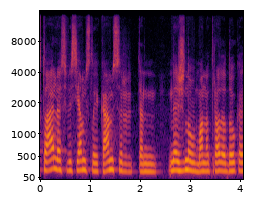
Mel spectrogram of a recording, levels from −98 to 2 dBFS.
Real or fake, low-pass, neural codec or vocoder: real; 14.4 kHz; none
